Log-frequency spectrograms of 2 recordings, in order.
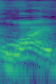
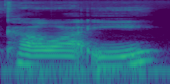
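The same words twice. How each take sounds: First: It is said the American way, final vowels run together. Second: It is said the Japanese way, both final i's sounded. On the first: "But you could say kawaii. That's fine" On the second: "It has like, a different, like, inflection on the... There's two I's, so it's kawaii"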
